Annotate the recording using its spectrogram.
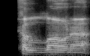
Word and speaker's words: Colonna: Is it Kaluna or Colona? – Colona. I hope I'm saying his name right.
